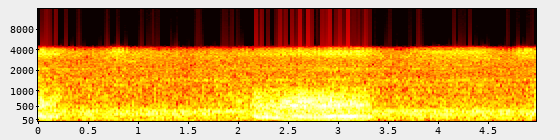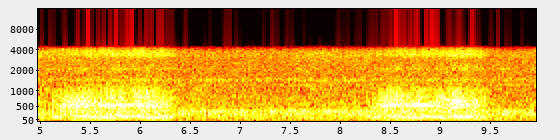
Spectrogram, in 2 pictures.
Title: Daddy snoring and mommy bugging baby in womb 31 weeks pregnant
